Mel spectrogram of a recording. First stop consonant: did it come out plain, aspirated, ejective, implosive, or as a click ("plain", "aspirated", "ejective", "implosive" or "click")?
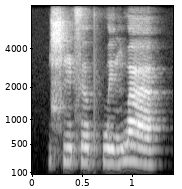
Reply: aspirated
